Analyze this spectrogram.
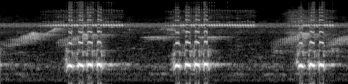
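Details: Wild lineated barbet chicks being fed by their mother: three bursts of rapid stuttering harsh notes, each with a rising whistled sweep before it, about every 1.2 seconds, steady high-pitched background tone.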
